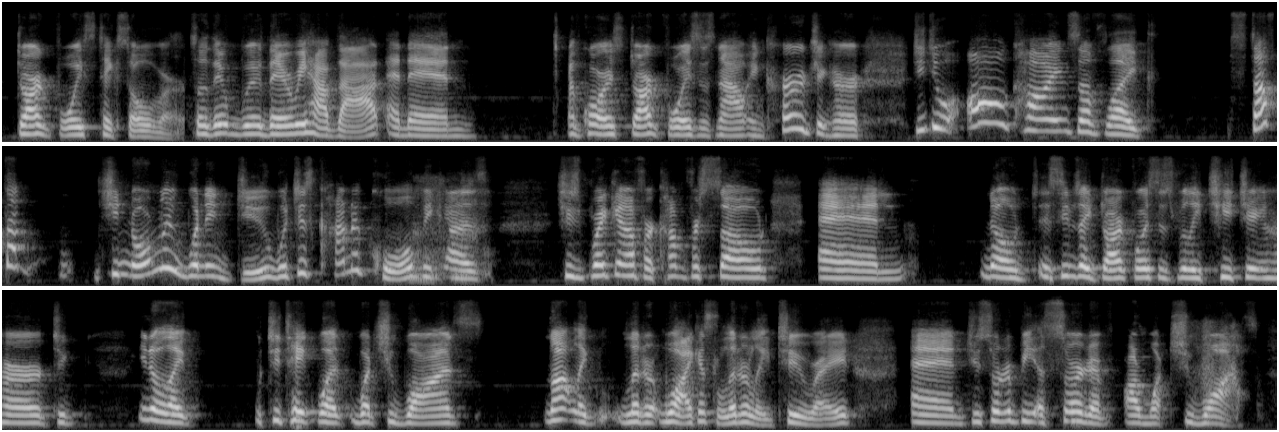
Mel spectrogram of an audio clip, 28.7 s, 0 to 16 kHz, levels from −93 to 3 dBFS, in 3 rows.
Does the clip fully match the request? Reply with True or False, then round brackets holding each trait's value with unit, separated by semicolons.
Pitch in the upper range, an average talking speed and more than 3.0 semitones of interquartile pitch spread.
True (220 Hz; 180 wpm; 4.8 semitones)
